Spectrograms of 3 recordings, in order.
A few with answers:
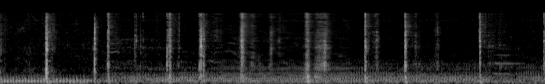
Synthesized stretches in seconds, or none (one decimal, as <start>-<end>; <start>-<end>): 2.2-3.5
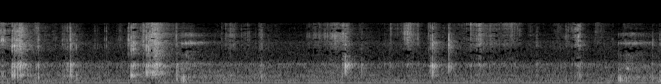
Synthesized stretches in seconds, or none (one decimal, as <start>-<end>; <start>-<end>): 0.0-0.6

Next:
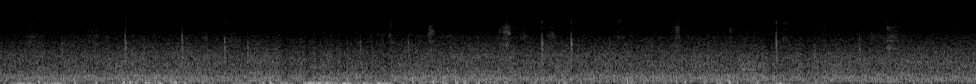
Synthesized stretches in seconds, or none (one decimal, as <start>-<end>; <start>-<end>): none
